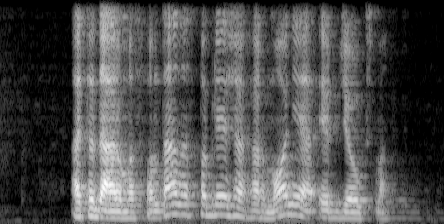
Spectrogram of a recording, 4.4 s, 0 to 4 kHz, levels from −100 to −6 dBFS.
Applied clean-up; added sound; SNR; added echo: none; none; none; reverberation time 0.3 s.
